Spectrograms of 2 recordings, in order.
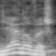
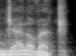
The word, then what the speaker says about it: Janovich: It's pronounced Janovich, not Janovich.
